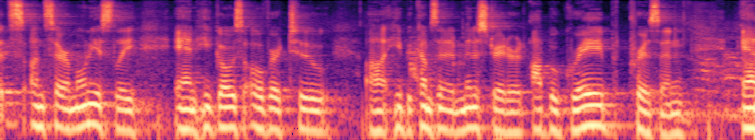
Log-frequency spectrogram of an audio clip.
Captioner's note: audience murmurs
